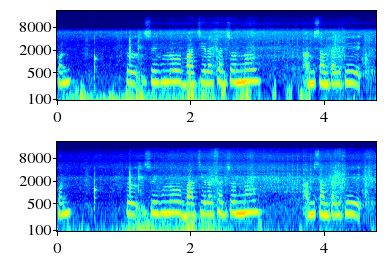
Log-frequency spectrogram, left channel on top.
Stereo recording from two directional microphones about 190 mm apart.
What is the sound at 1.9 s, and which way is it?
Speech, 15° left (ahead or behind).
